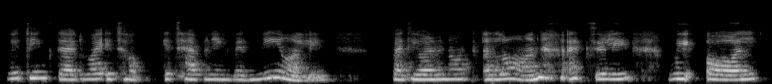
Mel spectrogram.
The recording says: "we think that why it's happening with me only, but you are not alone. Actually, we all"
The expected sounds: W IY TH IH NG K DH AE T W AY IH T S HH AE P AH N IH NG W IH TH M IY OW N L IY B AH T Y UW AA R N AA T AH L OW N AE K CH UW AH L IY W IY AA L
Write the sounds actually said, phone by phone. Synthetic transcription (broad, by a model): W IY T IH NG K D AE T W AY IH T S HH AE P AH N IH NG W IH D M IY OW N L IY B AH T Y UW AA R N AA T AH L OW N AE K CH UW AH L IY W IY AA L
